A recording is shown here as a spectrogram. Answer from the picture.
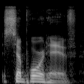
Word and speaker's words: Support Hive: You pronounce the last one as Supportive.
